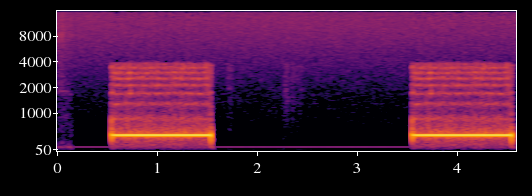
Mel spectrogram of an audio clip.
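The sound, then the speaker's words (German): Ringback tone of an outgoing telephone call: two identical steady, mid-pitched electronic tones, each about a second long, separated by a silent gap of roughly two seconds, clean with no other sound. “Deshalb habe ich äh, Naomi Walkland, äh, die Marketing-Chefin äh, von Bumble, angerufen.”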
